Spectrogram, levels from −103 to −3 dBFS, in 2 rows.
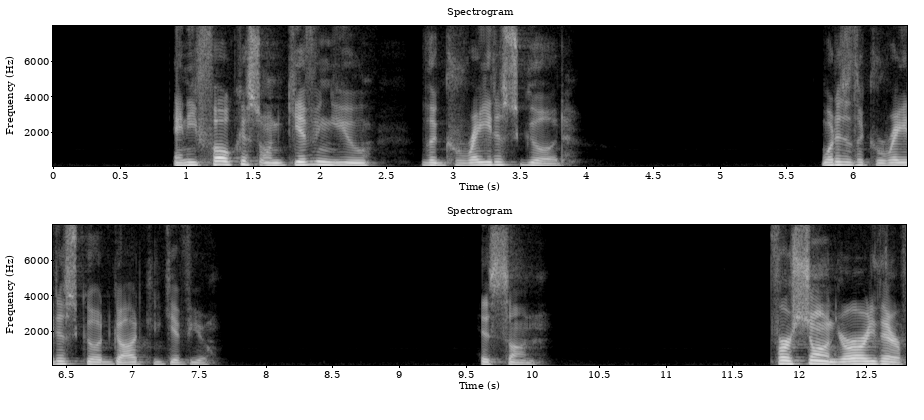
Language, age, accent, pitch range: English, 30-49, American, 135-190 Hz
